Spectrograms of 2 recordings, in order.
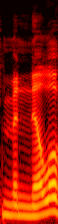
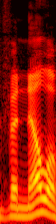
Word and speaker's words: manila: pretty cool yeah wait it's pronounced manila folder I always pronounced in vanilla folder now I'm pretty sure it's Manila it's a manila folder right we gotta figure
